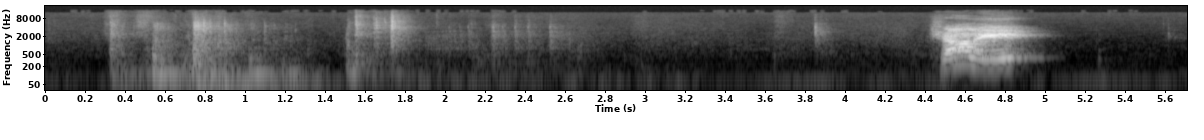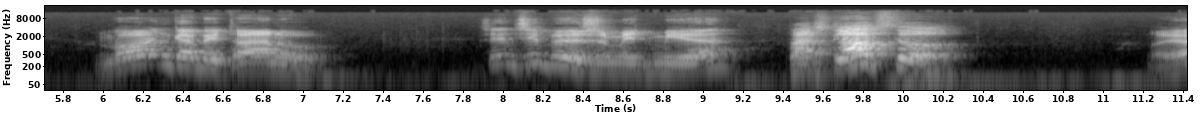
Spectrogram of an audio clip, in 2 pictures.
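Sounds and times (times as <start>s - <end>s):
window being opened with thuds and rattling knocks: 0.3s - 1.8s
speech: 4.5s - 5.0s, 6.3s - 7.2s, 7.9s - 10.3s, 11.2s - 11.4s.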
